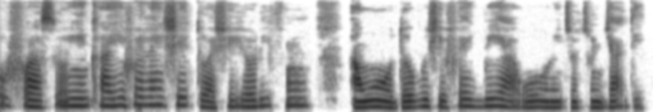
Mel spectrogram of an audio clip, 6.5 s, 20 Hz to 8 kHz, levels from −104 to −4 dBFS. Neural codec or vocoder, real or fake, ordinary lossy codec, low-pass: none; real; none; none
